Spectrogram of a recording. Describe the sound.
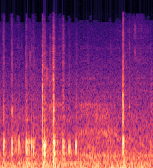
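Typing on a computer keyboard, a quick, irregular run of soft key clicks, faint and heard alone.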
